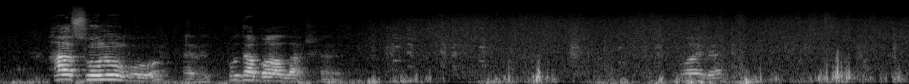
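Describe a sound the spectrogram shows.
An elderly man speaks calmly, nearby, with pauses.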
